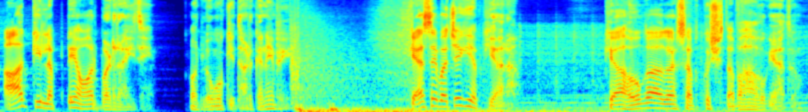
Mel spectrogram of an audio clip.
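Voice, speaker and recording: A man's voice: mid-range voice, big pitch swings, moderate pace, pauses often, over music. A man narrating a scripted drama story as its narrator, in a dramatic style.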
